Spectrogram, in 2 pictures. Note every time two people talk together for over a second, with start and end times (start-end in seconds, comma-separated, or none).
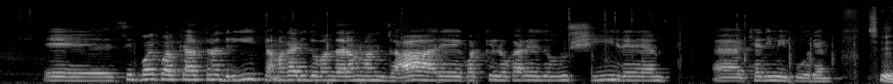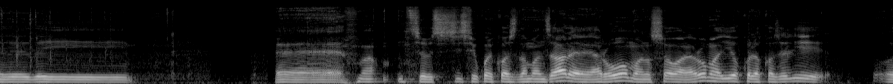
none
